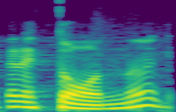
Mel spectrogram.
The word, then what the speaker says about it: Benetton: Tornando alla Benetton, che è la prima volta che lo pronuncio bene nella mia vita, le 22.00, grande presenza.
